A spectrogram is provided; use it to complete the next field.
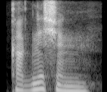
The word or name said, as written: cognition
